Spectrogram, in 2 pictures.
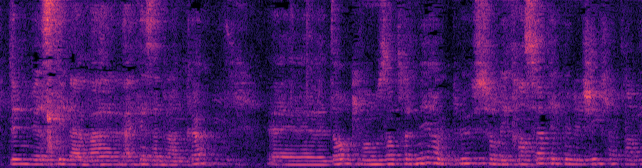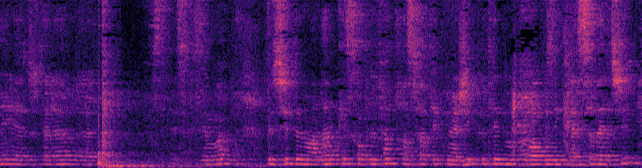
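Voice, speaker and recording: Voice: mid-range voice, mellow, slight background noise. Moderator introducing a speaker in an echoing hall. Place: large conference hall. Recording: echoey hall, distant mic.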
